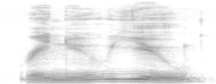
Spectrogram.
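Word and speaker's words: Renuyu: hagan uses a compound called renew you pronounced renew you supplied to him by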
